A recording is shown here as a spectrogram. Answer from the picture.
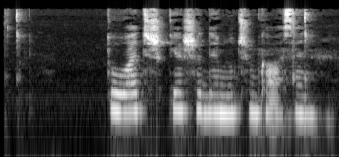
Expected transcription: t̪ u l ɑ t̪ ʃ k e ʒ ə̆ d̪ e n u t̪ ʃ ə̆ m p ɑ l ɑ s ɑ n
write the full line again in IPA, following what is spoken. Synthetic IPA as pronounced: t̪ u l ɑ t̪ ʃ k e ʃ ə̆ d̪ e m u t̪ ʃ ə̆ m k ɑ l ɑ s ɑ n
